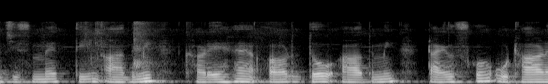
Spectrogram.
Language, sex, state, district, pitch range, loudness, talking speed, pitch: Hindi, male, Jharkhand, Ranchi, 115-130 Hz, -19 LUFS, 120 wpm, 120 Hz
